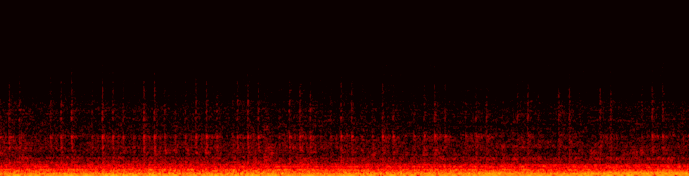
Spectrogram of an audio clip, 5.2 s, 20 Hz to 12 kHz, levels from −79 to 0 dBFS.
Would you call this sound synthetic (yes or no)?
no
